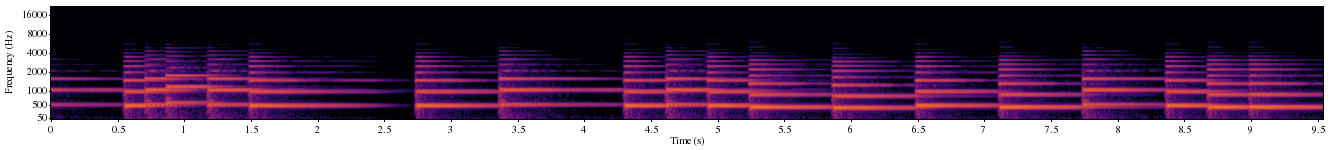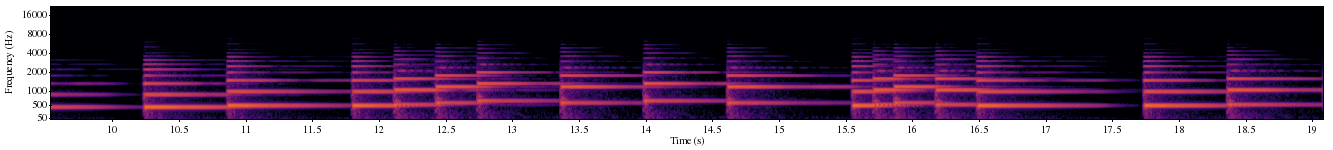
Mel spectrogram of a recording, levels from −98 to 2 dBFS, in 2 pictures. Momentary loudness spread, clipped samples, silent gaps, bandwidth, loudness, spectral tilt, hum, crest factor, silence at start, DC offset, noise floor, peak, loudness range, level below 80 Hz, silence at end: 12 LU; under 0.1%; none; 6 kHz; -38 LUFS; 0.5 dB/octave; none; 14 dB; 0 s; under 0.1%; -60 dBFS; -24 dBFS; 2 LU; -76 dBFS; 0 s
